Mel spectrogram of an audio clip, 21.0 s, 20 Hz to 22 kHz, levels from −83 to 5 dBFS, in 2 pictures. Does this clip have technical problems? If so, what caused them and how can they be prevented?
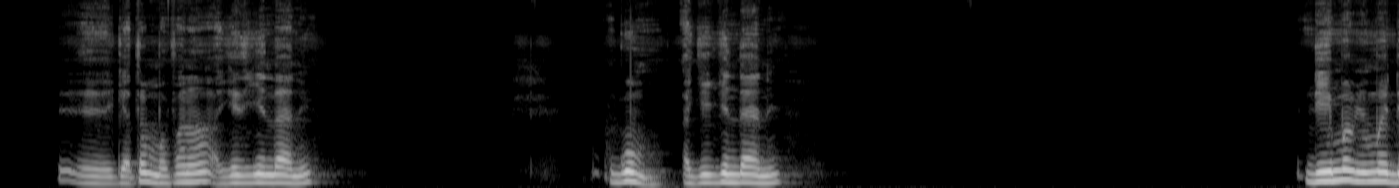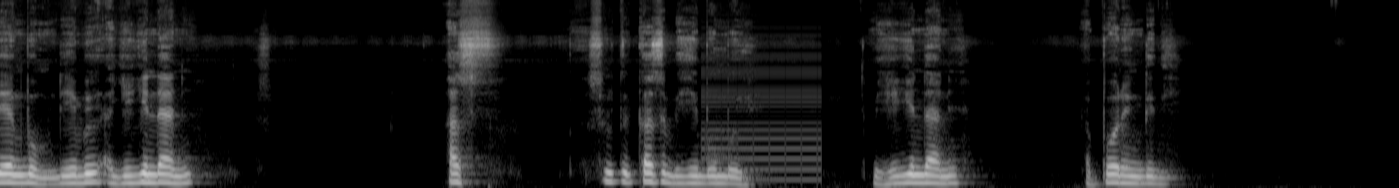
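Yes, there's GSM phone buzz from 15.75 to 16.65 s: a steady, raspy 217 Hz buzz with lots of harmonics, about 27 dB below the speech. A nearby 2G phone on a call was transmitting bursts that the audio circuitry rectified. Keep phones away from the gear or in flight mode.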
